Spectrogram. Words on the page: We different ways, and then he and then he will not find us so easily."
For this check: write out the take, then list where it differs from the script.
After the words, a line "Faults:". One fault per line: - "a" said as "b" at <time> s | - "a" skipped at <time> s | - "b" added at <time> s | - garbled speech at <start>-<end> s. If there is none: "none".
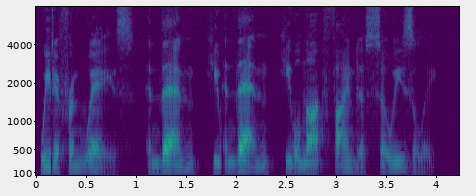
We different ways, and then he and then he will not find us so easily."
Faults:
none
